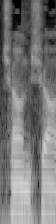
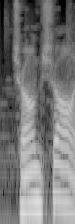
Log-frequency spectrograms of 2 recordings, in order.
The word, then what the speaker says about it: Changsha: Chong Sha is the pinion romanization of the Mandarin pronunciation of the Chinese name Jong Sha or Jong Sha meaning long sandy place.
